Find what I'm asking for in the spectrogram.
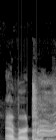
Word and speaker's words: Evert: It is. I'm actually pronouncing it right. Evert fresh. – Whoa. – Green bags. – E-V-E-R-T. – E-V-E-R-T.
